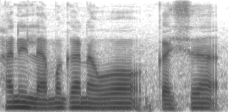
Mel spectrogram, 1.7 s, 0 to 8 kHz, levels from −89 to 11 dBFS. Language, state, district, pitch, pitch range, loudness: Kokborok, Tripura, Dhalai, 125 Hz, 120-130 Hz, -16 LUFS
